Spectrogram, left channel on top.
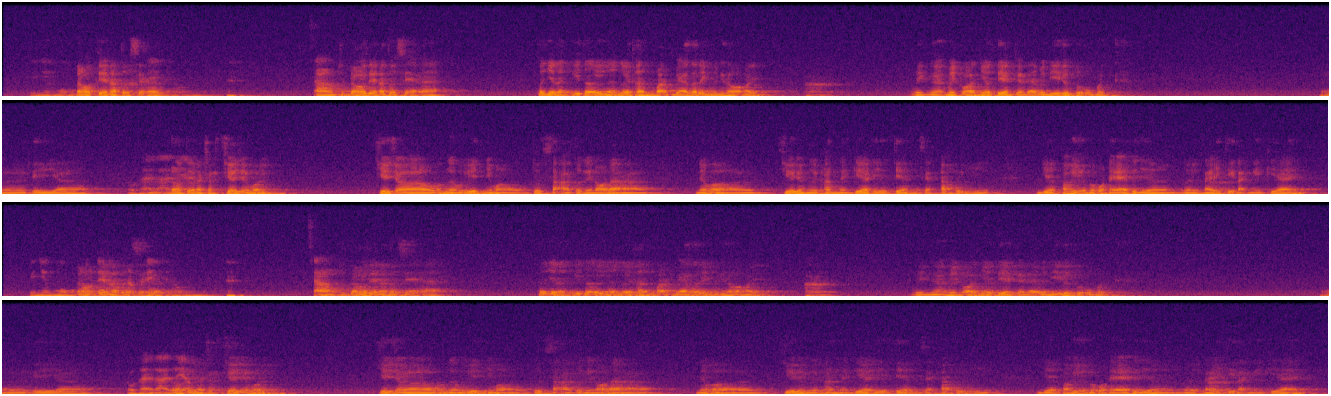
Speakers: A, on the right; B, on the left.
A: Kiểu như mua một
B: đầu
A: hòn
B: tiên
A: đảo
B: là tôi
A: nằm
B: sẽ
A: riêng cho ông sao?
B: không chứ đầu tiên là tôi sẽ tất nhiên là nghĩ tới người thân bạn bè gia đình mình rồi
A: à,
B: mình à, mình có nhiều tiền chả lẽ mình đi hưởng thụ mình ừ, thì à,
A: cụ thể
B: đầu
A: là cái gì
B: tiên
A: không
B: là chắc chia cho mỗi chia cho mỗi người một ít nhưng mà tôi sợ tôi nghe nói là nếu mà chia cho người thân này kia thì tiền sẽ phá hủy nhiều phá hủy mối quan hệ kiểu như người này
A: à,
B: tị nạnh người kia ấy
